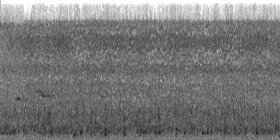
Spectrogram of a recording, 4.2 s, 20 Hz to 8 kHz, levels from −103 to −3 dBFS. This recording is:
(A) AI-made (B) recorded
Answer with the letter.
B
